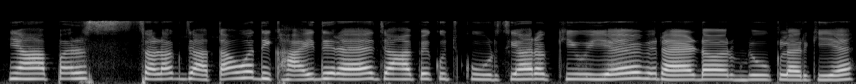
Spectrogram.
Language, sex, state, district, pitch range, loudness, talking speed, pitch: Hindi, female, Uttarakhand, Tehri Garhwal, 225-255 Hz, -17 LUFS, 160 wpm, 245 Hz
